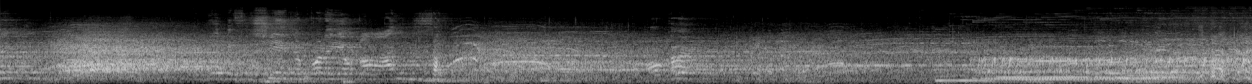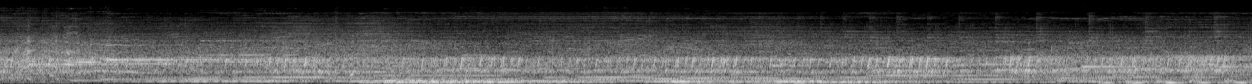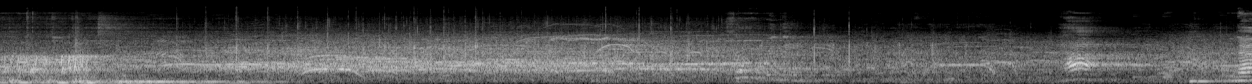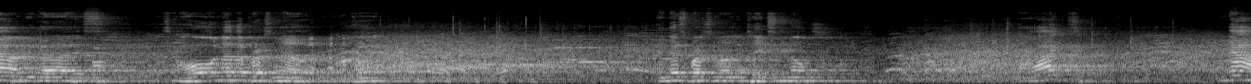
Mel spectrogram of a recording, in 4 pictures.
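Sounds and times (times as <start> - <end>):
audience noise: 0.0 - 50.0
live band music: 9.3 - 27.4
bass line: 9.5 - 27.8.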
